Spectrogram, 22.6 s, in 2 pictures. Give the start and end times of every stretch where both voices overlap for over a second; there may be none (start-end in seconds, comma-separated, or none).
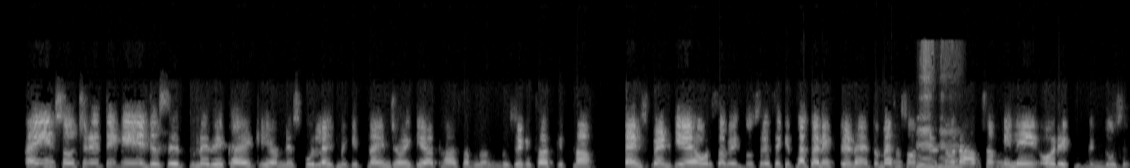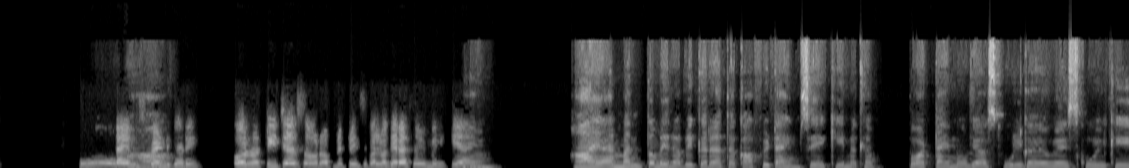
none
